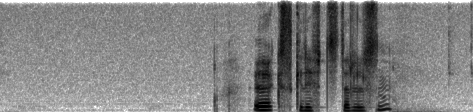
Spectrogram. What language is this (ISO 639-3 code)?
nor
